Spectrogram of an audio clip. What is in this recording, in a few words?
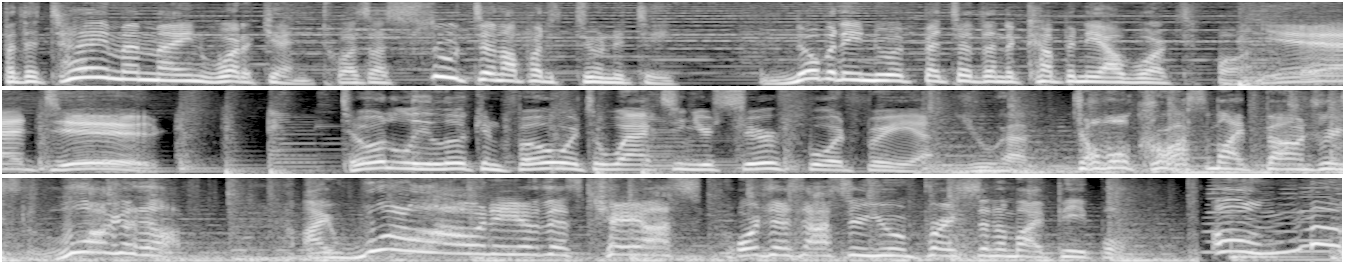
Animation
